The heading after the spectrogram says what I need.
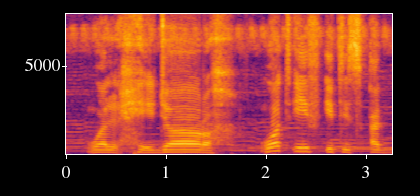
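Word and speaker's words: والحجارة: The round ta is pronounced as ha sometimes, if it is at the end of the sentence or if it is at the end of a word where you want to stop the recitation, then it will be pronounced as ha. For example, wal hijarah, wal hijarah.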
